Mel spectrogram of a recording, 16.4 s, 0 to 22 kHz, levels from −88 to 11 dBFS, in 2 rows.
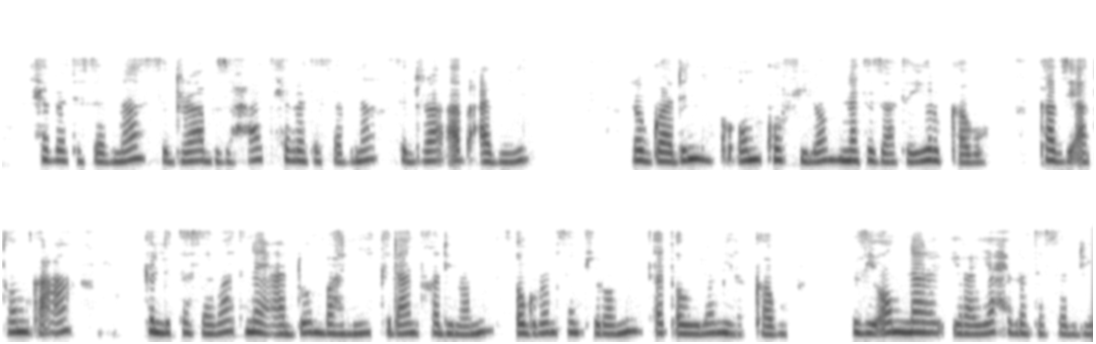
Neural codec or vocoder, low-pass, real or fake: none; 5.4 kHz; real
